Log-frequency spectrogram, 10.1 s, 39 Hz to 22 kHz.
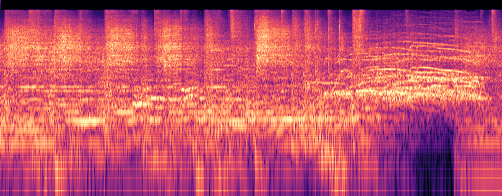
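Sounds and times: live band music: 0.0s - 10.0s
crowd screaming and cheering: 4.7s - 10.0s.

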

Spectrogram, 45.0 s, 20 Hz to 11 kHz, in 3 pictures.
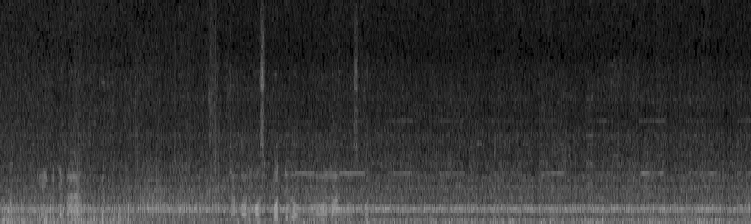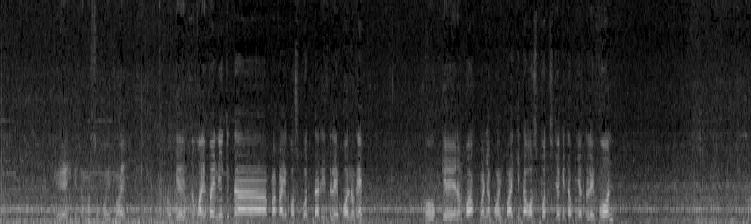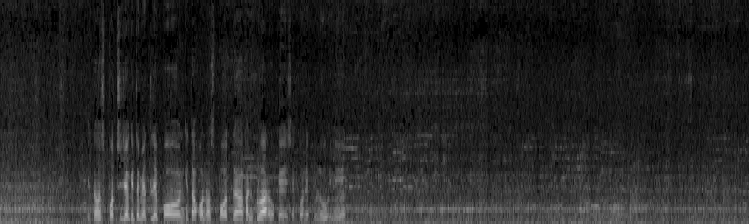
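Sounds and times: car engine idling: 0.0s - 45.0s
climate control fan blowing: 0.0s - 45.0s
faint steady tone: 4.6s - 17.3s.

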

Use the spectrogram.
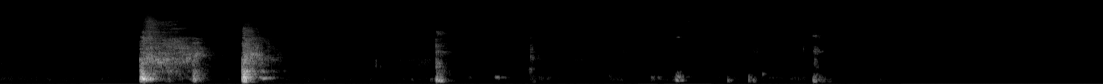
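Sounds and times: person coughing: 1.4s - 2.9s.

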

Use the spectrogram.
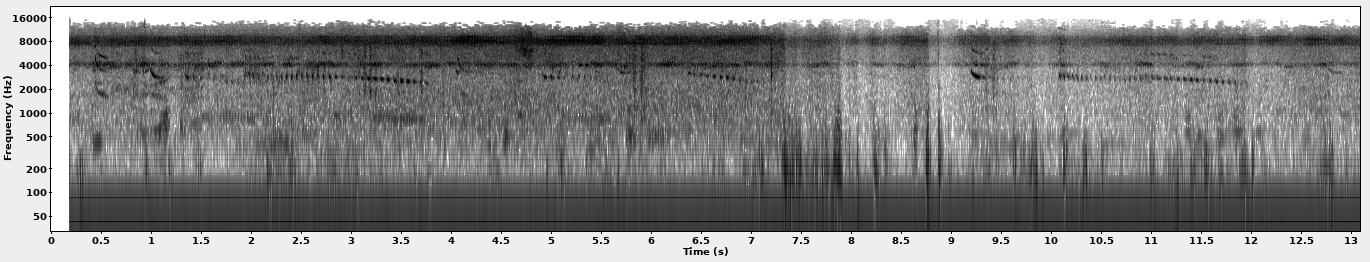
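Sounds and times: cricket chorus shrilling: 0.2s - 13.0s.

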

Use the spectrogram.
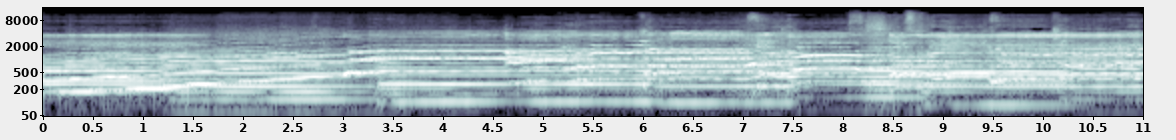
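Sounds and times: sustained accompaniment chords: 0.0s - 11.0s
voices singing a melody: 3.0s - 11.0s.

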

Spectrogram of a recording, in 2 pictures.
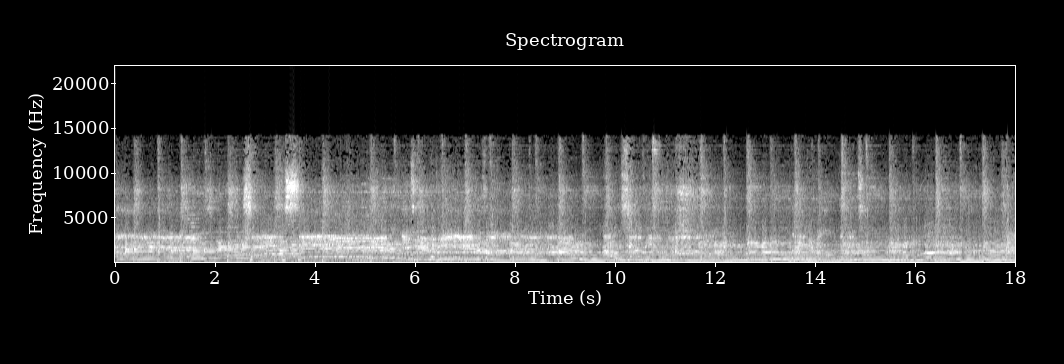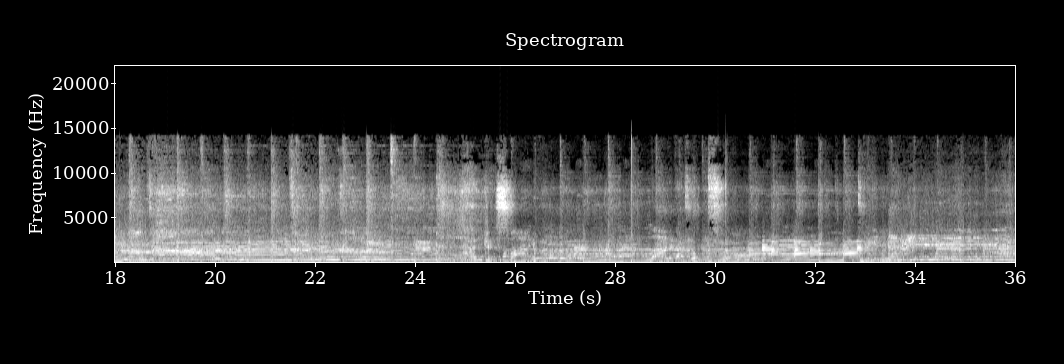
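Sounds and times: drum beat: 0.0s - 25.2s
accordion chords: 0.0s - 29.9s
guitar: 0.0s - 36.0s.

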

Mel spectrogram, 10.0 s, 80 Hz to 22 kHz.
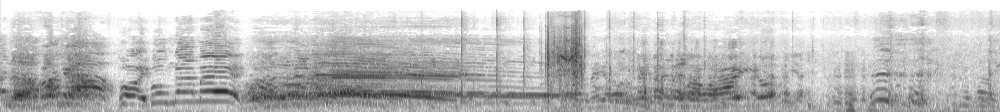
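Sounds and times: group cheering in unison: 2.4s - 5.8s.

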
